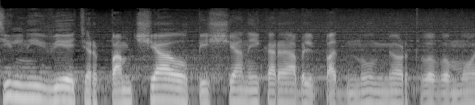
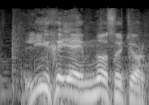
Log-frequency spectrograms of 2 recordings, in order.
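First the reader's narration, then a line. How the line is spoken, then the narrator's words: Shout. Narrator (Russian): крикнул Сэм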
